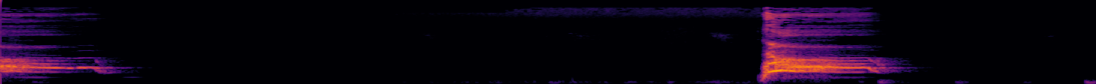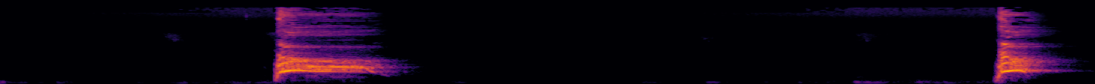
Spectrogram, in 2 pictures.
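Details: Pet Beagle Smudge excitedly alerting that her owner is almost home from surfing; drawn-out baying barks with wavering tone, repeated roughly every four seconds, quiet between.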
